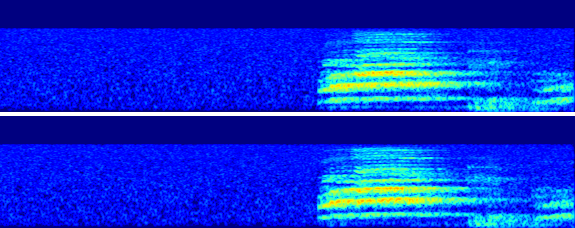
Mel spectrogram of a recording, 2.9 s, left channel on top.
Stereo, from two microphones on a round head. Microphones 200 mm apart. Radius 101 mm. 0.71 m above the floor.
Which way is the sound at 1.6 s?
30° right (ahead or behind).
